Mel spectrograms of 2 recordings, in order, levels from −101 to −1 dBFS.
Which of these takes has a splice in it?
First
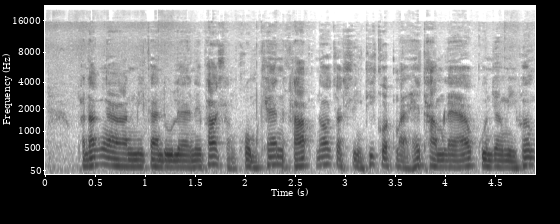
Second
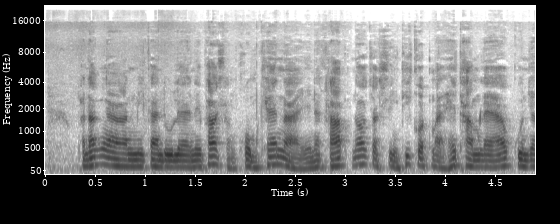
first; 1 cut; at 2.4 s

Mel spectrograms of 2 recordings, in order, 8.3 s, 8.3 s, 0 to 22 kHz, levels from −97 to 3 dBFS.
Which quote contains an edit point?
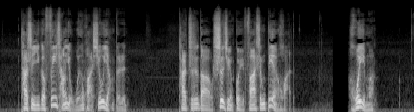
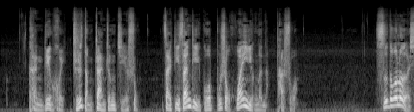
second; 3 cuts; at 1.3 s, 3.2 s, 5.4 s

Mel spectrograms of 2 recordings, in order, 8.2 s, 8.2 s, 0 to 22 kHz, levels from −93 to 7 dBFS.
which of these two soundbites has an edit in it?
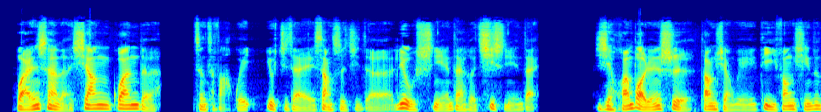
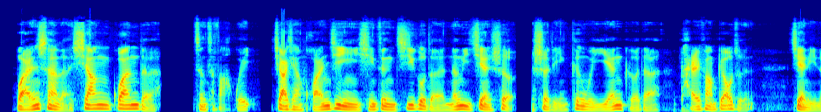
second; 1 cut; at 2.6 s

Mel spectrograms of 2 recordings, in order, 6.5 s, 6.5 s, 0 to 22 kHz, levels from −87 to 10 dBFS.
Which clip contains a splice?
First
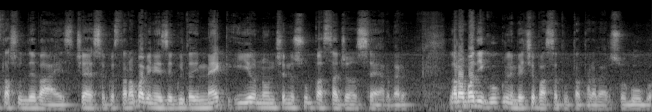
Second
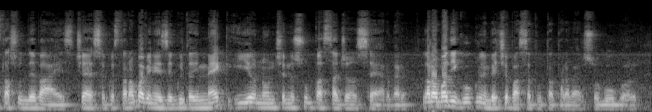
second; 1 cut; at 4.2 s

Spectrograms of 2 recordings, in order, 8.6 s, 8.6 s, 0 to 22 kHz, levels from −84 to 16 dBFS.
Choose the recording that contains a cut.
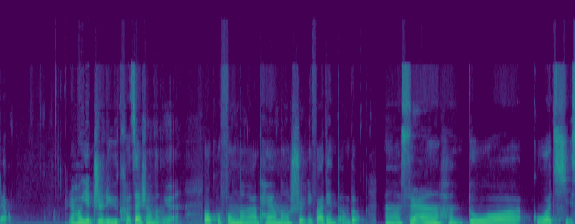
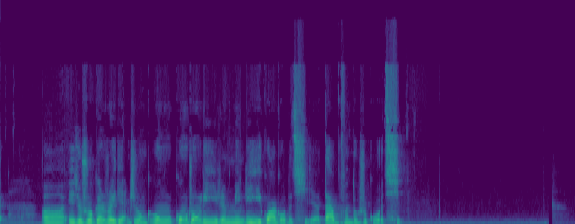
first; 2 cuts; at 3.0 s, 5.6 s

